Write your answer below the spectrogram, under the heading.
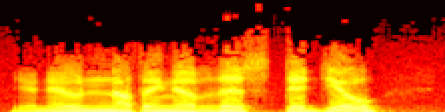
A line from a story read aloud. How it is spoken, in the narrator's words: He said to John coldly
